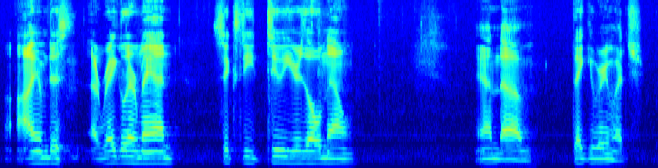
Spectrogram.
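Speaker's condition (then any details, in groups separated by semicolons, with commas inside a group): Cerebral palsy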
